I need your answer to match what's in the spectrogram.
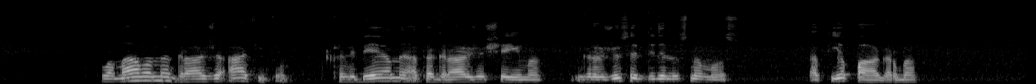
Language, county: Lithuanian, Vilnius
